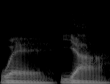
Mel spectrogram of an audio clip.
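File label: "weya", concatenated syllables; Affixing experiment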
